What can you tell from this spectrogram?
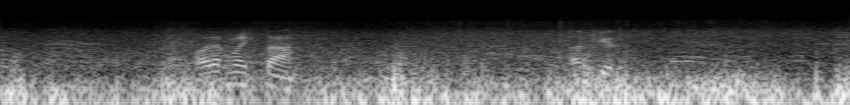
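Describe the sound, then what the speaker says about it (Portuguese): Strong wind roars steadily at the beach at Barra da Tijuca, buffeting the microphone with a loud, continuous rush while someone talks over it. "Aí, muito vento, ó."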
